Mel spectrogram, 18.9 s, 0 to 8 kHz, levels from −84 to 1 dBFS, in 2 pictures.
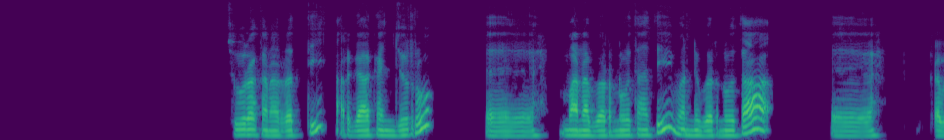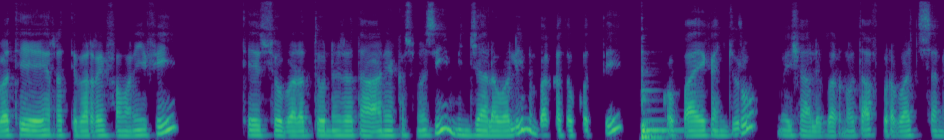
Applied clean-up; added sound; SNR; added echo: neural mask model DeepFilterNet 3.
